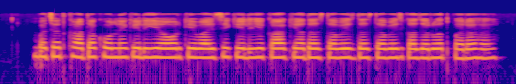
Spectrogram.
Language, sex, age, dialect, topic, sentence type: Magahi, female, 41-45, Central/Standard, banking, question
